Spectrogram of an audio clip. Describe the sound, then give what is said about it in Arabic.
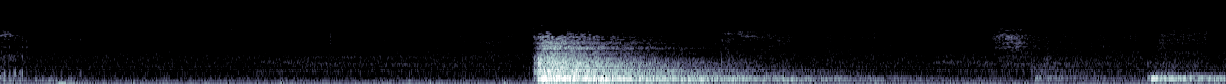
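A heavy knock lands on a door partway through and rings out slowly, then a second, lighter thump follows near the end over faint room noise. “دق عليه شوفه شباب.”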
